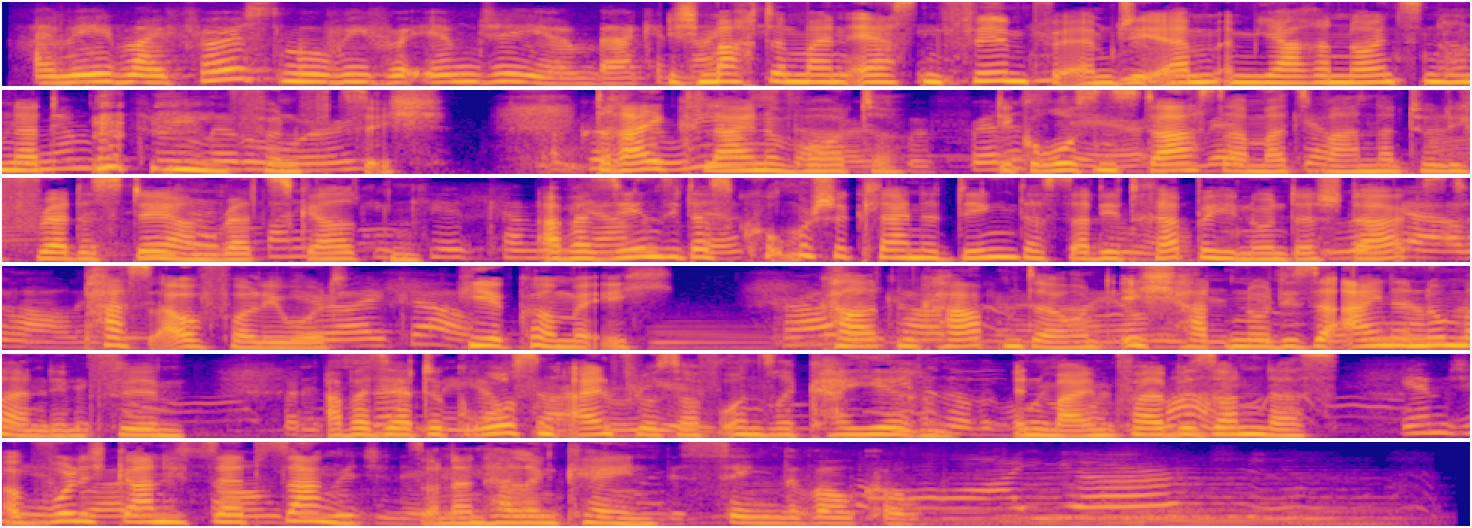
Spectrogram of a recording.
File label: VOICE OVER; Debbie Reynolds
